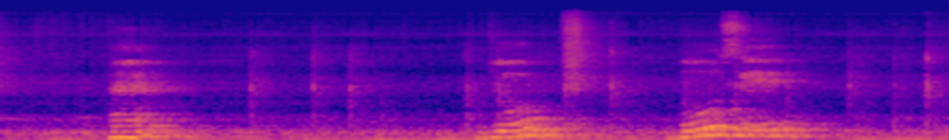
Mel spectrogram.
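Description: A man speaks slowly and calmly, close by.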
